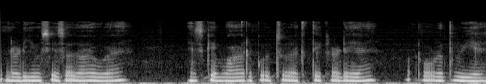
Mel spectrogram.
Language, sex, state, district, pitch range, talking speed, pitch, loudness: Hindi, female, Bihar, Vaishali, 175-190 Hz, 175 wpm, 180 Hz, -15 LUFS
